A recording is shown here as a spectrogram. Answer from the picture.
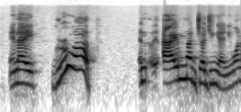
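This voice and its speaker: A woman speaks in a Bosnian accent. Her pace is fairly slow. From Slovenia, Bosnian immigrant family. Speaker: business coach. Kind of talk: interview testimony. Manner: animated.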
